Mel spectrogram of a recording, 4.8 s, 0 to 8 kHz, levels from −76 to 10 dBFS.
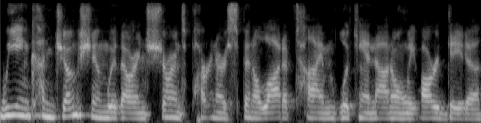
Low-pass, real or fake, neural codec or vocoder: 7.2 kHz; fake; codec, 24 kHz, 6 kbps, HILCodec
